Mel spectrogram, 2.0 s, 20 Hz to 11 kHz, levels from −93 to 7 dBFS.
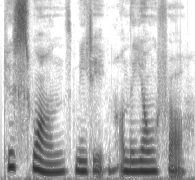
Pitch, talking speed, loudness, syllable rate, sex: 195 Hz, 185 wpm, -18 LUFS, 4.5 syllables/s, female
